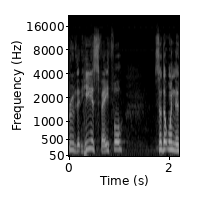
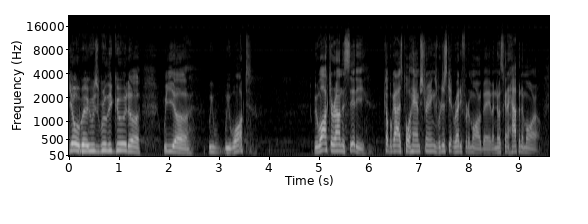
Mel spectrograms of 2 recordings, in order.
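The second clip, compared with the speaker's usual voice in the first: prizefighter-style talk; 3 semitones lower than usual. Imagining the guy reporting back from battle, in his best Rocky voice. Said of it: "like in his best Rocky voice".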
